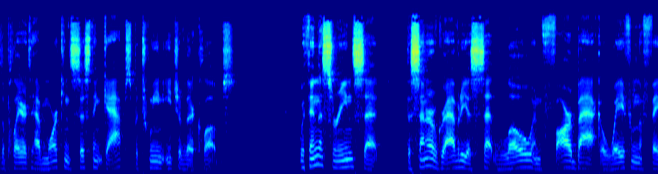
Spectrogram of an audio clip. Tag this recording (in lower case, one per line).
speech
